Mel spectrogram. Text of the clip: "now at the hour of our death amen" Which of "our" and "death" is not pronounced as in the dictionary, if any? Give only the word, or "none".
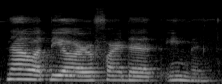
death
